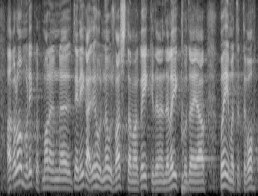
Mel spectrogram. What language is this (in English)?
Estonian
